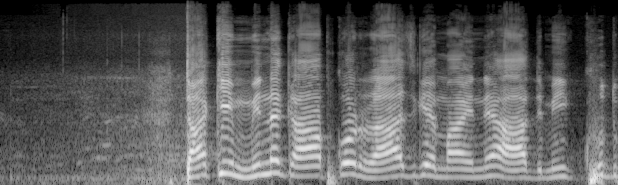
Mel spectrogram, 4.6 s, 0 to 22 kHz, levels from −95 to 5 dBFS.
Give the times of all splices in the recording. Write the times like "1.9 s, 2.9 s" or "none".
none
